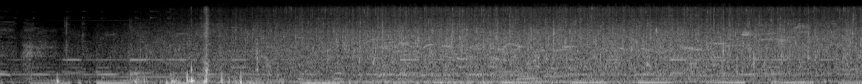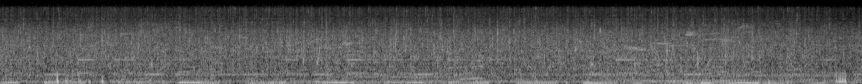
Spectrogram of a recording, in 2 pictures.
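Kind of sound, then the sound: nature, babbling brook flowing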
